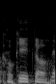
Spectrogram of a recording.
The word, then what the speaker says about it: Coquito: Say it right like you know it, man. – Coquito. Come Coquito. On. You've had it before. – Coquito. – There we go. You sound like a pro.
